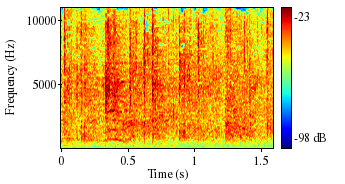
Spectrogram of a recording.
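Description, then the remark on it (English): An audience at Life Church cheers and applauds on the first Sunday of its new lead pastors, in a steady, dense wash of clapping mixed with crowd voices. It holds at an even, fairly soft level throughout with no separate speech. “And in case you're wondering why people are cheering, this is our first Sunday as lead pastors at the church.”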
